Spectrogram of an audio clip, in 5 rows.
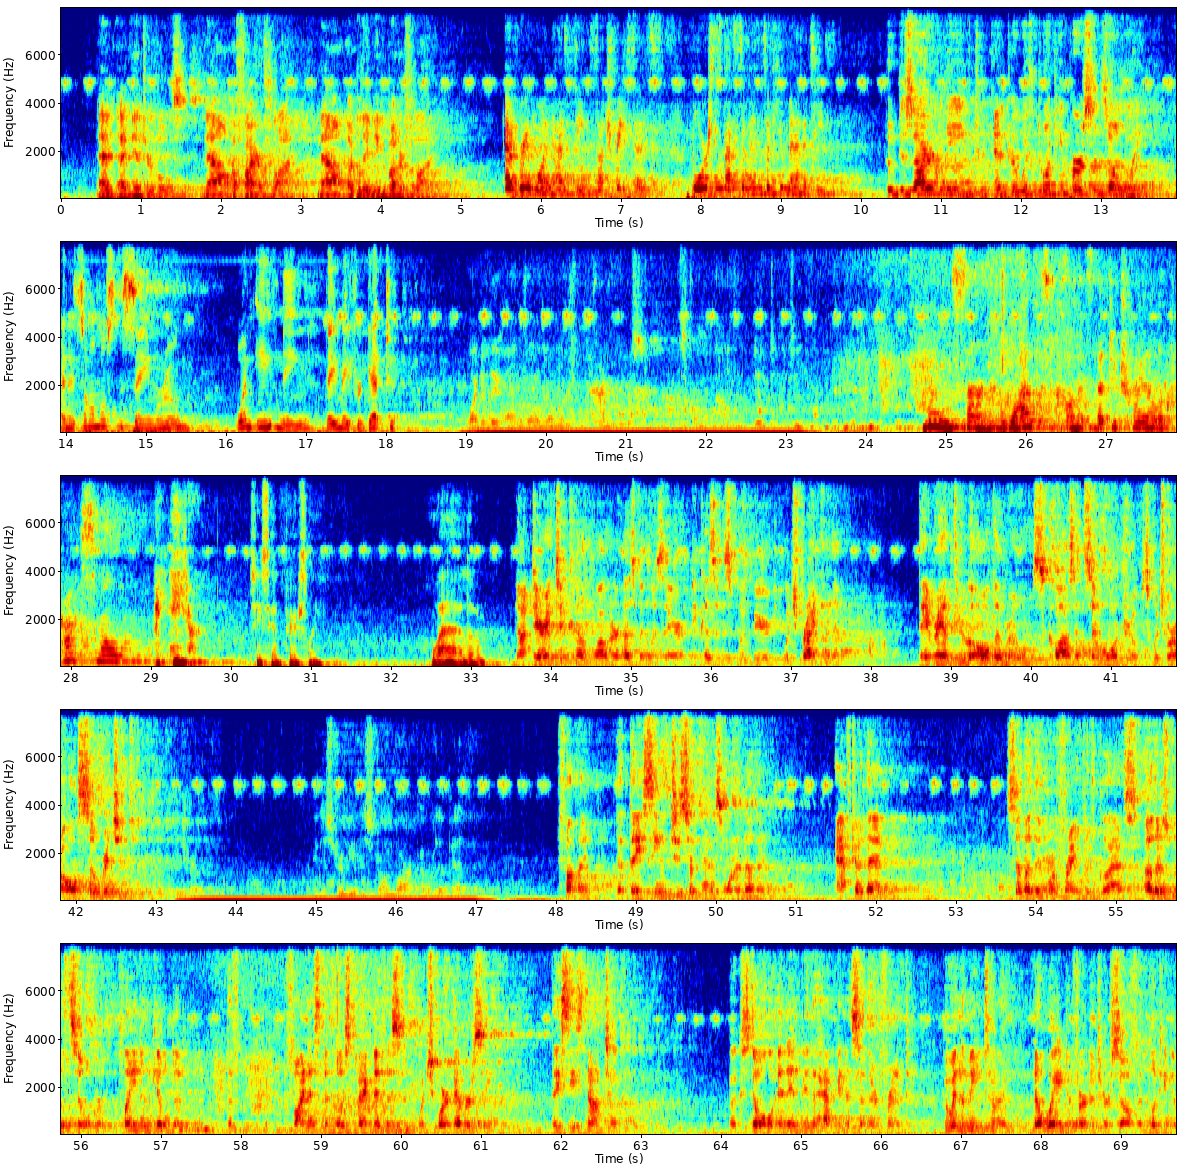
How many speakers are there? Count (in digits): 8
